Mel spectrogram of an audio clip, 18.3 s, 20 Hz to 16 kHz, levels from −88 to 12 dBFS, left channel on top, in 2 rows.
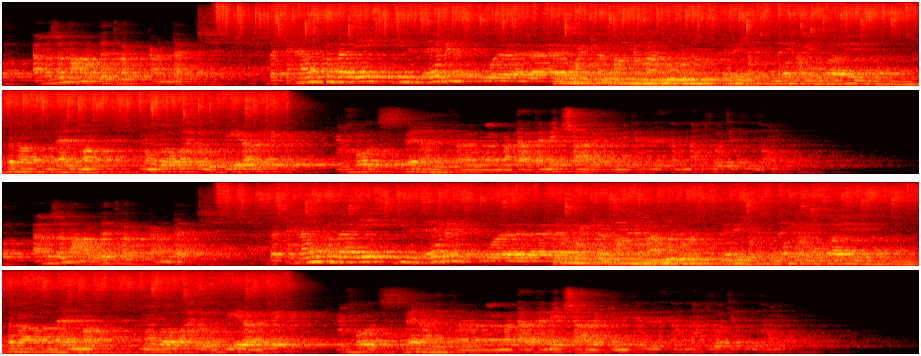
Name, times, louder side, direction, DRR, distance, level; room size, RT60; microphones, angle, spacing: voice 1, 0.3-1.9 2.7-8.1 9.7-12.2 12.5-13.2 13.7-17.0, equal, 80° left, -4 dB, 2.1 m, -30 dB
Bathtub (filling or washing), 2.0-12.0, left 4 dB, 30° left, 0.7 m, -32 dB
sound 1, 5.5-7.5, left 1 dB, 85° right, 1.4 m, -28 dB
voice 2, 7.2-10.0 12.6-12.8 13.2-13.7, equal, 5° right, -6 dB, 1.9 m, -30 dB
15.5 x 6.7 x 2.9 m, 2.2 s
head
